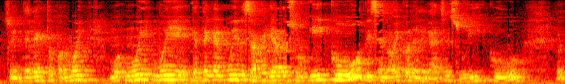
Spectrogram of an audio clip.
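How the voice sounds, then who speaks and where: Preaching a sermon at a youth retreat, this Mexican priest in his fifties questions the young listeners and addresses them as "mijo," his Mexican accent clear. He speaks at a moderate pace with a fairly high, warm voice, captured distantly in an echoing room over faint background noise.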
